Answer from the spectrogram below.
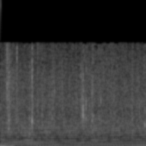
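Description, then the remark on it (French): Steady water dripping and trickling inside a small cave against a low, sustained hum, with soft scattered drops all the way through. The ambience is continuous and fairly quiet, with no voices. “La seule chose que vous entendez en fait, c'est le bruit de l'eau, parce que vous voyez que l'eau continue à s'égoutter et à se frayer un chemin à l'intérieur de cette petite grotte dans laquelle vous êtes.”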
